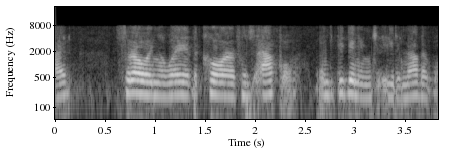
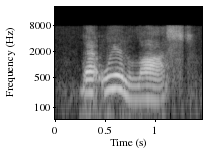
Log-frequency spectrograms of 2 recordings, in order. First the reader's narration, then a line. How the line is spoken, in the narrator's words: she said with a sigh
